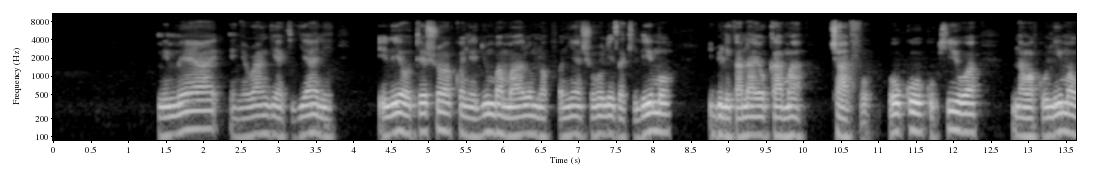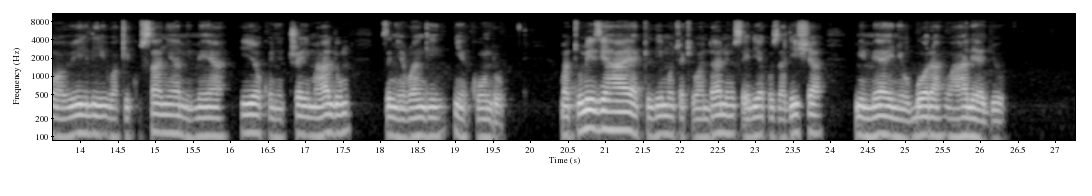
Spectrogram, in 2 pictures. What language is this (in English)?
Swahili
